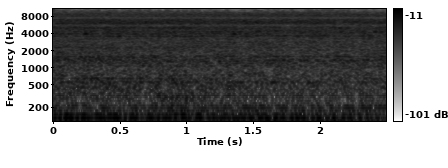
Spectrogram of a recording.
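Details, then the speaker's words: 1978 Jeep Cherokee SJ, unstarted for at least a year, after a short drive: a steady deep rumble held at a fast, even idle with no dip, oil pressure climbing with idle and temperature rising. Idling high. "that is unreal all right so we got her back then she's definitely idling high but uh oil pressure looks good it's climbing with the idle"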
